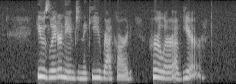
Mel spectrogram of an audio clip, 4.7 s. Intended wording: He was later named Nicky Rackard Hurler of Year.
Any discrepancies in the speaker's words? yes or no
no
